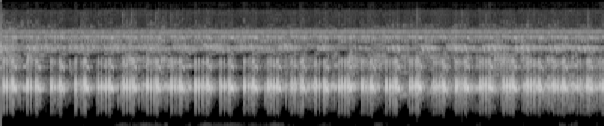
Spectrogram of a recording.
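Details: Several frogs calling at once in rural rice paddies, each with its own voice: dense, overlapping rough croaks pulsing about four to five times per second, loud and clear, with a thin high insect drone.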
